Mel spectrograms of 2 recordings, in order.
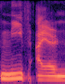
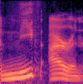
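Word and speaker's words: Neathiron: 59 for huh yeah it's Neath iron M this is not aarian from Black Wing oh Neath iron excuse me excuse my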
